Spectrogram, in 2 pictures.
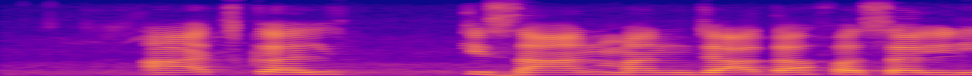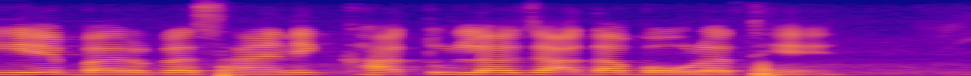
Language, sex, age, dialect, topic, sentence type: Chhattisgarhi, female, 18-24, Central, banking, statement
